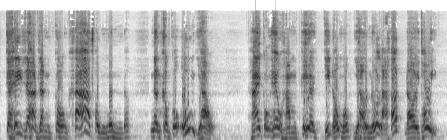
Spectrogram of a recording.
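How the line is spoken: Loud laughter. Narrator (Vietnamese): Tư Đồ Hạnh cười to

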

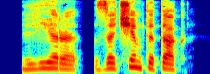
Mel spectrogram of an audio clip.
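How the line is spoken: Hoarse startled reproach. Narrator (Russian): вздрогнув, упрекнул Богдан заметно охрипшим голосом

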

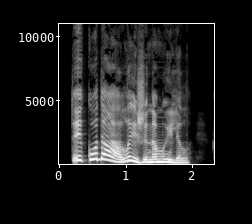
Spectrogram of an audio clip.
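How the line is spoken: Chuckling. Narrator (Russian): хохотнула я

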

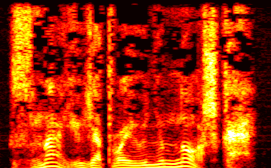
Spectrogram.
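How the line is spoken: Angry young woman. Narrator (Russian): сердито сказала боярышня

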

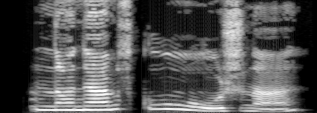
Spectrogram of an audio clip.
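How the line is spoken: Drawn-out whine. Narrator (Russian): протянула вторая зеленокожая красотка

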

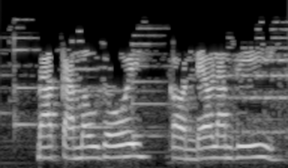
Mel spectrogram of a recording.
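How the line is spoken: Mocking shout. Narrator (Vietnamese): cười mỉa, gào lên

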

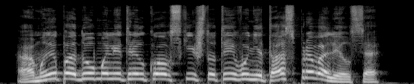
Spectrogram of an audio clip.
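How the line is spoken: Loud teacher, for all to hear. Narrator (Russian): учитель посмотрел на него и сказал громко так, чтобы всем было слышно

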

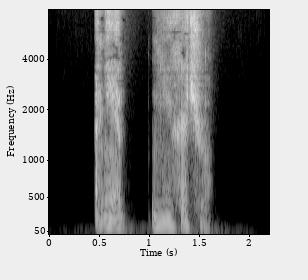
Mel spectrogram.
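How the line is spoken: Frightened stammering. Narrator (Russian): заикаясь, признал паренек, на лице которого не осталось и кровинки

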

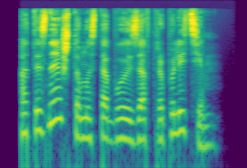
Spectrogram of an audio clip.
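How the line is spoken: Plain question. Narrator (Russian): спросила я

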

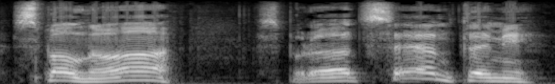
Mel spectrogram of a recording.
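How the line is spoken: Barked. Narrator (Russian): рявкнул мистер Крупп

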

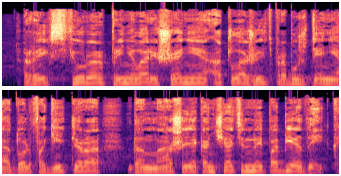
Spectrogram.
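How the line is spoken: Shouting over crowd noise. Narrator (Russian): кричала она, пытаясь перекрыть гул толпы

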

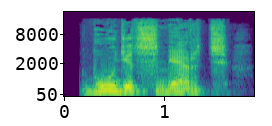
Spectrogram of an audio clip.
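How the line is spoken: Sepulchral voice. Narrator (Russian): загробным голосом произнес Патрик

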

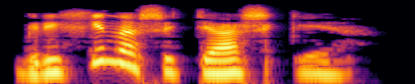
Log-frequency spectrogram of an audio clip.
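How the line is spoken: Peasant's vague sigh. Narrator (Russian): неопределенно вздохнул мужик

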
